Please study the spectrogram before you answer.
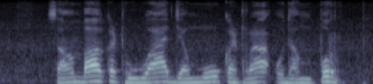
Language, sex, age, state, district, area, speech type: Dogri, male, 18-30, Jammu and Kashmir, Samba, rural, spontaneous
